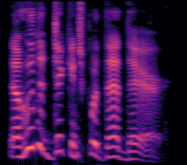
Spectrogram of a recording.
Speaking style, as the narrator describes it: he cried angrily

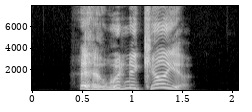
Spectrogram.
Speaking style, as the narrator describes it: He cried

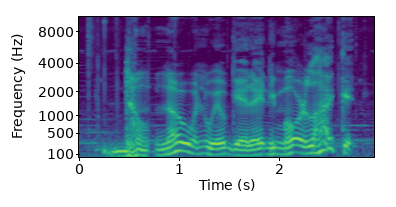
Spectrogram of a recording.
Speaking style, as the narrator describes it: he said, doubling over, laughing

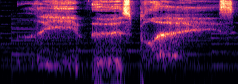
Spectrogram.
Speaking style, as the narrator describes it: It said, in a demonic and ancient voice

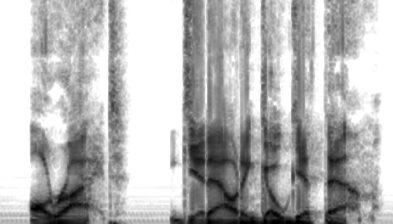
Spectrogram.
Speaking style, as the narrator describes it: the driver then say in an angry tone to his passenger

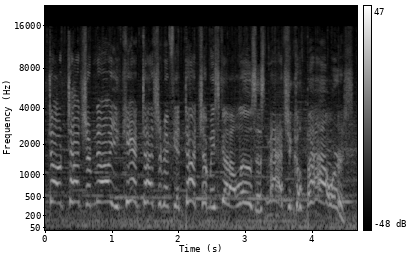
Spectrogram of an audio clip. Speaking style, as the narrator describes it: my nephew starts screaming at me

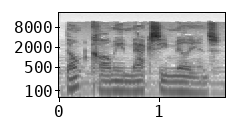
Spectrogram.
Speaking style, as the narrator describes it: Max muttered, annoyed

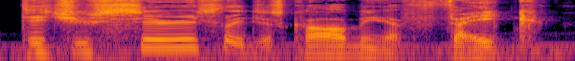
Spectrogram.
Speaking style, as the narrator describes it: Sandy spat

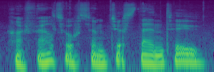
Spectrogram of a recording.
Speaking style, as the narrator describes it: Tara laughed and replied

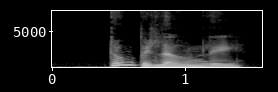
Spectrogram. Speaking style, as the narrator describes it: Suddenly, kindly, he said

